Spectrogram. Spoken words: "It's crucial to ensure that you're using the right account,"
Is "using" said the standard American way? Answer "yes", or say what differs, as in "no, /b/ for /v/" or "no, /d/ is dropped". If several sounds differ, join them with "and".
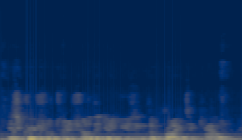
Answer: yes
